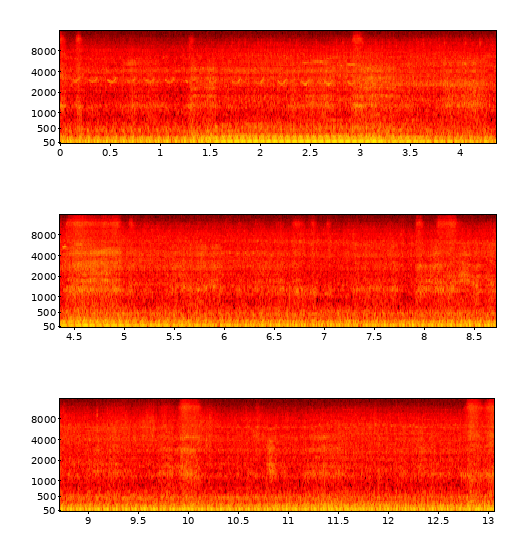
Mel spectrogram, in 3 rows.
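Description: Honda Africa Twin's 1084 cc parallel-twin engine running steadily at low revs, a little louder for a second or two near the start, with a few faint clicks.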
